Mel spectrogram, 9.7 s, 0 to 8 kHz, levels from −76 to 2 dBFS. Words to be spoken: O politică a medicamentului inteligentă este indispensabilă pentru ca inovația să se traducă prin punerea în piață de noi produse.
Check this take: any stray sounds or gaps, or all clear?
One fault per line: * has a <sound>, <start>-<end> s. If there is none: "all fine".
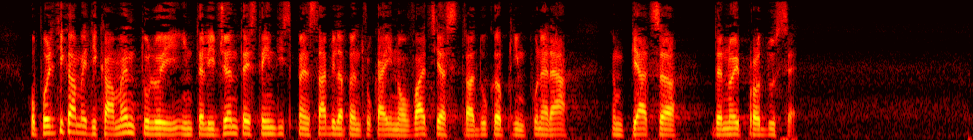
all fine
